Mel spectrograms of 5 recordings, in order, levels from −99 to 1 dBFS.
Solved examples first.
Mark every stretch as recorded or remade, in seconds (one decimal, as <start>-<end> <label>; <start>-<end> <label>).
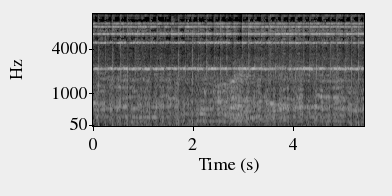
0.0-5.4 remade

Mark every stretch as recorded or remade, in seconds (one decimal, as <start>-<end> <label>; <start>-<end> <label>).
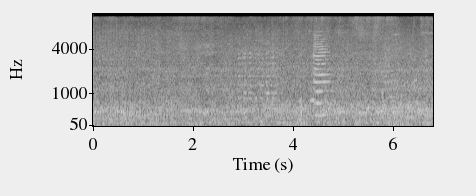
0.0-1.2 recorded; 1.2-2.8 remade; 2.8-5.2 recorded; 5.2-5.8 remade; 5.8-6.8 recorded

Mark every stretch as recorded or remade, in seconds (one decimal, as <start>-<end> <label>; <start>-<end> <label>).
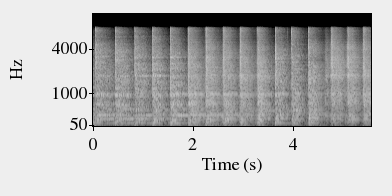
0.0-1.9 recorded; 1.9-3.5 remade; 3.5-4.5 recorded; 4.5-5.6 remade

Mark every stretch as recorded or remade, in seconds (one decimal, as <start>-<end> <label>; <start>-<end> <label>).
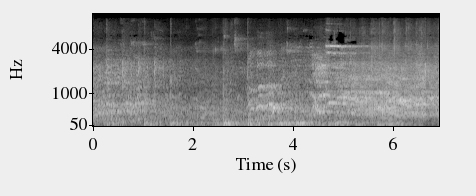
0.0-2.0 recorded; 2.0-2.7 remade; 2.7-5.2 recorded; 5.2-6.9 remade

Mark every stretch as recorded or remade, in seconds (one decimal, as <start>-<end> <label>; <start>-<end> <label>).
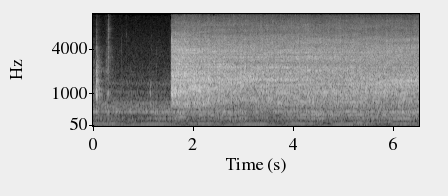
0.0-5.2 recorded; 5.2-6.0 remade; 6.0-6.5 recorded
